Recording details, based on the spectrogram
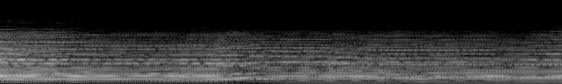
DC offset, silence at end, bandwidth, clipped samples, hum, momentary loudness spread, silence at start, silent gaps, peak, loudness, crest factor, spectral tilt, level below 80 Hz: under 0.1%; 0 s; 8.2 kHz; under 0.1%; none; 7 LU; 0 s; none; -10 dBFS; -29 LUFS; 18 dB; -6 dB/octave; -58 dBFS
